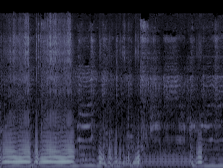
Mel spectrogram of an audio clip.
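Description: Bass-boosted music played loud through a small portable Bluetooth speaker as a bass test, its passive radiator pumping on the deep notes. Two long, heavy bass notes fill the first second and a half, followed by sliding bass notes that grow quieter.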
